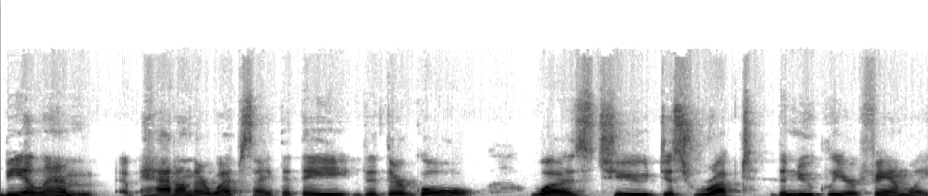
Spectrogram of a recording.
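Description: A woman's dark, mellow, fairly low voice with an American accent, at a very slow pace against a quiet background. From California, San Francisco. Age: 50s. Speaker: podcast host. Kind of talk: casual chat; interview.

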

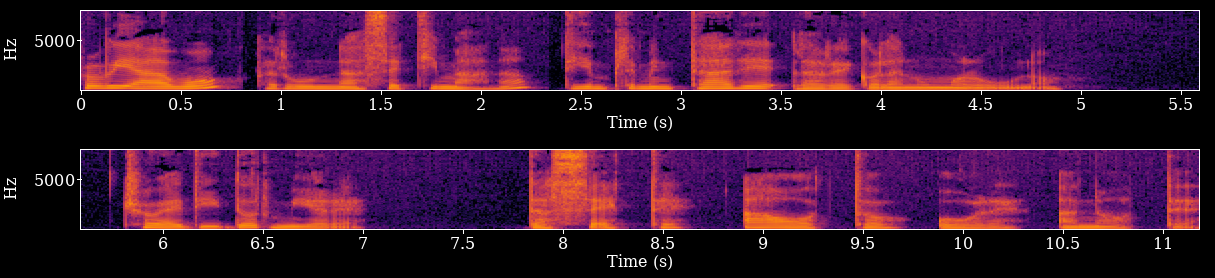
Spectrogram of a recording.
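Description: Speaking at a very slow pace with an English accent, a woman has a fairly low pitch, a dark, mellow tone and ordinary pitch variation, in a dry, close sound with no echo. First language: English (speaking Italian). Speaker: yoga podcast host. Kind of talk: podcast monologue.

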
